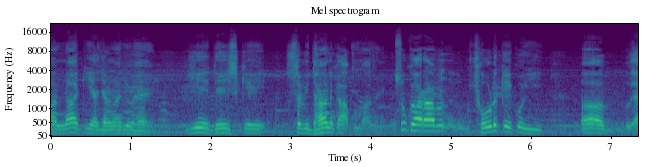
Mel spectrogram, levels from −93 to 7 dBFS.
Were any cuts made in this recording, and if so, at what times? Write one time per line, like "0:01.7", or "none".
0:04.4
